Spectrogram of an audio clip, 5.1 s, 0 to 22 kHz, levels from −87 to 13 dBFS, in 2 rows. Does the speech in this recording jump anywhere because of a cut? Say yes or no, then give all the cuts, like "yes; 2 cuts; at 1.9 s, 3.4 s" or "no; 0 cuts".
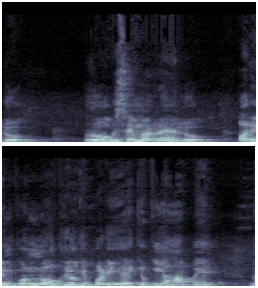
no; 0 cuts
